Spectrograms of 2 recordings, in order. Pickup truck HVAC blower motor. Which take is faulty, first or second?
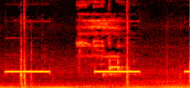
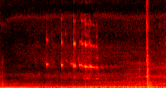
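second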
